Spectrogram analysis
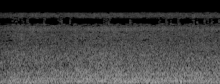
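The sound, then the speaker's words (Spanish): Heavy rain pours down during a storm in Herrera de los Navarros, in the Campo de Daroca area, forming a dense, loud, unbroken hiss that stays steady throughout. “Con esta fuerza caía ayer por la tarde ese agua en esta localidad que hoy ha amanecido con las calles llenas de barro.”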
